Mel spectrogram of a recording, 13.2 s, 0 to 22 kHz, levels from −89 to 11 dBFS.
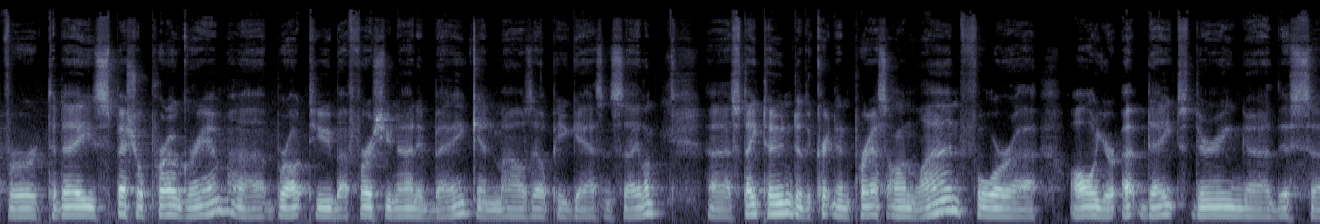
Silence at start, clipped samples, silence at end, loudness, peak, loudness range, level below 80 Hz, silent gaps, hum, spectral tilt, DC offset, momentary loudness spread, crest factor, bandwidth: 0 s; under 0.1%; 0 s; -21 LUFS; -4 dBFS; 5 LU; -56 dBFS; none; none; -6.5 dB/octave; under 0.1%; 11 LU; 16 dB; 17 kHz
